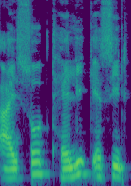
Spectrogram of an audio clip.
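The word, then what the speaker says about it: isophthalic acid: Name में बोलते हैं आइसोथैलिक एसिड, जहाँ पर पीएच क्या है, साइलेंट होता है।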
